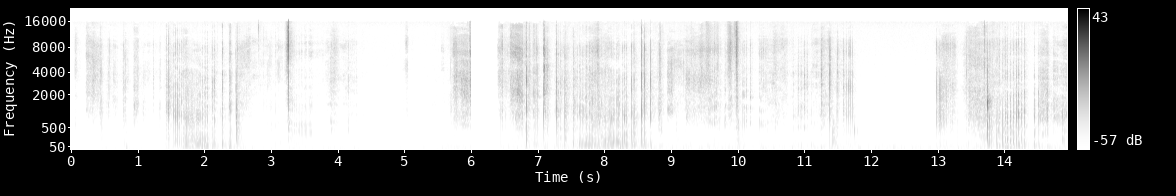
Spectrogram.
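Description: Fingers with long nails lift, turn and squeeze the glossy paper pages of a thick open hardcover animal book. Crisp, crinkly rustles and papery snaps come in bursts, separated by quiet pauses and a brief moment of total silence.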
